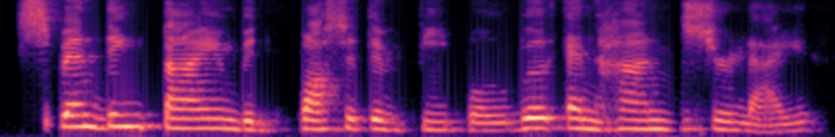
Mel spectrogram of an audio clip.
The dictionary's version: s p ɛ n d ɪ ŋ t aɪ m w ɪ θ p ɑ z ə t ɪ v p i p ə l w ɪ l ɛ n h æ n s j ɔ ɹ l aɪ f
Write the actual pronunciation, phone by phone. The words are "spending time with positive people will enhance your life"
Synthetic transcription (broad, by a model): s p ɛ n d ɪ ŋ t aɪ m w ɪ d p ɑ s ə t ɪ v p i p ə l w ɪ l ɛ n h æ n s j ɔ ɹ l aɪ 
